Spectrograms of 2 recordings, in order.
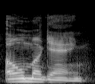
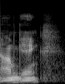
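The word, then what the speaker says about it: Ommegang: out too she that's the first thing that the the Brewers said was oh my gang I've been saying it wrong this whole time yeah I've been saying I'm gang um last year we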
